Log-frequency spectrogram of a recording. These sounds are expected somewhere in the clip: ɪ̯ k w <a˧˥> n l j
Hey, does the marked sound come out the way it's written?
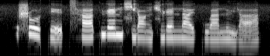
yes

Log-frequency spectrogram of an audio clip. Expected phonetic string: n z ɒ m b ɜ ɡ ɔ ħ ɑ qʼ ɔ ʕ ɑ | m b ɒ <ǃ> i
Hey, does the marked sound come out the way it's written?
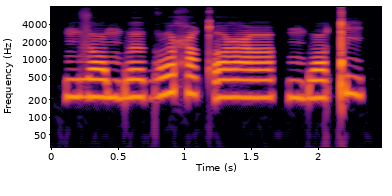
yes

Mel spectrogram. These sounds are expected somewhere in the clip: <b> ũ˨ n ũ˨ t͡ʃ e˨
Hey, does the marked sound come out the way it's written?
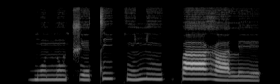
yes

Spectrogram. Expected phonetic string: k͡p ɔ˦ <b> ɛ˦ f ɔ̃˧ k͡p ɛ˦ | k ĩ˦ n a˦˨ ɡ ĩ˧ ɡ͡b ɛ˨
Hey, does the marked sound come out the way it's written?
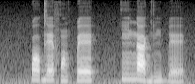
no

